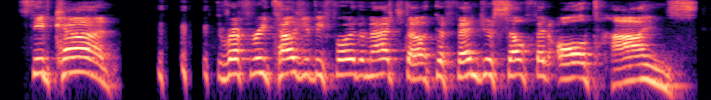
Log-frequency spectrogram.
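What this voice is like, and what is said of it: Imitates another person's voice, foreign-sounding. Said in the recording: “It sounds more like Schwarzenegger than a New England accent.”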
